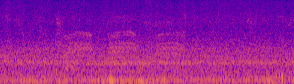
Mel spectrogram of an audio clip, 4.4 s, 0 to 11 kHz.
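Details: Three harsh, rasping caws about two-thirds of a second apart from a Carrion crow perched on a stake in Aranoltza, Zamudio, Txorierri, Bizkaia, in 2020. A steady low hum of distant traffic runs underneath.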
